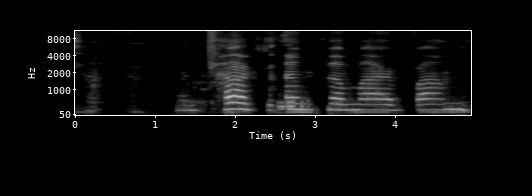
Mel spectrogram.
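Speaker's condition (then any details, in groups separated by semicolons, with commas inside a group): ALS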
